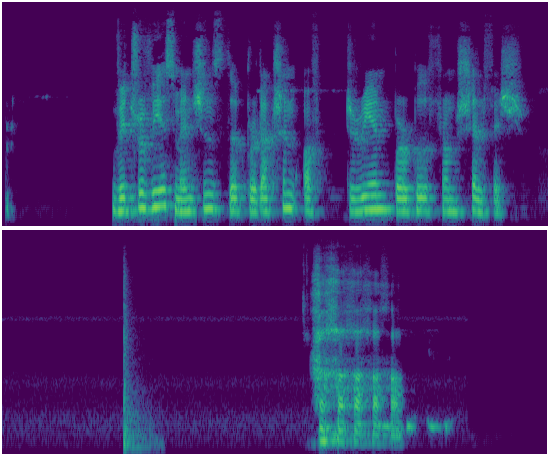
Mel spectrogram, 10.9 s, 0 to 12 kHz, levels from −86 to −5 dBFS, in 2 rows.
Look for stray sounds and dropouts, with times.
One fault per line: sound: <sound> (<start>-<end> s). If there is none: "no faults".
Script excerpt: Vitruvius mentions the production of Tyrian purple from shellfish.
sound: thud (6.7-7.1 s)
sound: laugh (8.5-10.0 s)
